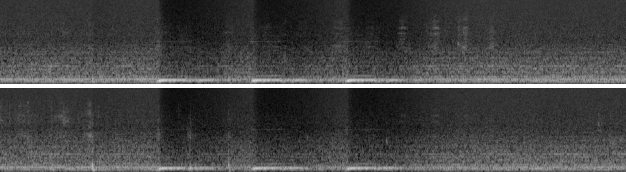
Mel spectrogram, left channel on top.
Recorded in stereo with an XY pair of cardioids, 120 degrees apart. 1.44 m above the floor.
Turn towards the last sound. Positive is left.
turn(degrees=25)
